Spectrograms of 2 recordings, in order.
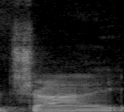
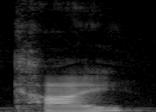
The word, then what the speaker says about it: chi: the name of the test this is not pronounced Chi or chai It's Chi Square for a goodness of fit and we'll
